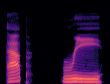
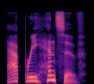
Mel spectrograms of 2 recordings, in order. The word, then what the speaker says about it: apprehensive: This one is apprehensive. Notice the stress on the third syllable. The H is silent, so it sounds like apprehensive. Try it. Apprehensive.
